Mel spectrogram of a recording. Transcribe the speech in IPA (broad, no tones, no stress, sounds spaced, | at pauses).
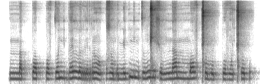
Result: mː a pː ɔ pː ɔ v t̪ o nʲ o b ɛ lː o r ɪ r ɔ̃ | z ɔ̃ b ɔ nʲ ɳ i p nʲ a nʲ t̪ u ŋ͡ǁ i ʃ ʊ nː a mː ɔ v ǁ ɔ̃ m õ pː ʊ v ɔ̃ ǁʰ ʊ p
